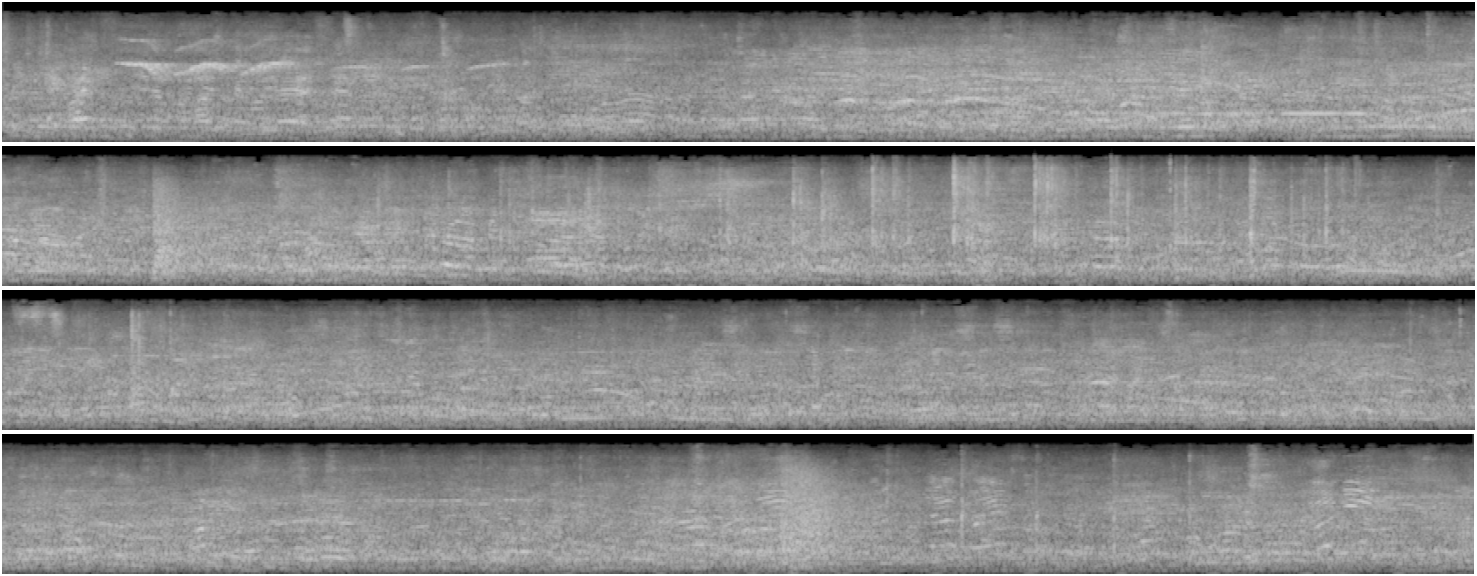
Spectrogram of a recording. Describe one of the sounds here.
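A crowd of men and women chatters and shouts outdoors throughout.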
